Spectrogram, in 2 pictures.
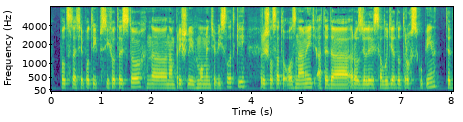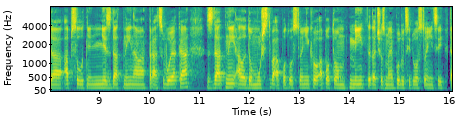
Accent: Prievidza, Trenčín Region, Slovakia; Pochádzam z Prievidze

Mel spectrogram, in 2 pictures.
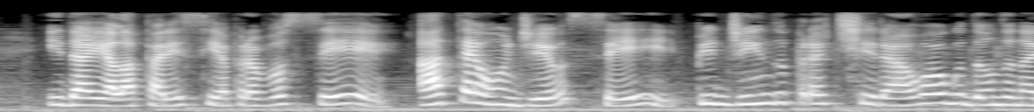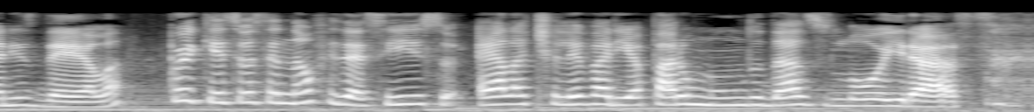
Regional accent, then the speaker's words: Londrina, Paraná, Brazil; Eu vou contar o meu, que era lá de Londrina, onde eu cresci

